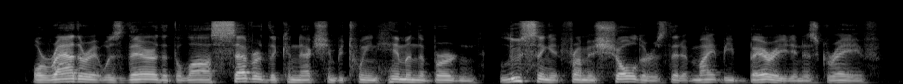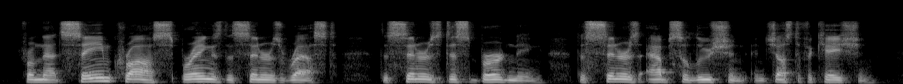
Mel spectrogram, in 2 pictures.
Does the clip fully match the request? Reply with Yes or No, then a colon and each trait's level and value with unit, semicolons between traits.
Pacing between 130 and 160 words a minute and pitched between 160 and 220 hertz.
No: average, 155 wpm; low, 105 Hz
